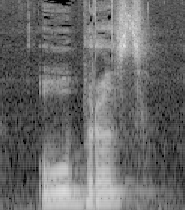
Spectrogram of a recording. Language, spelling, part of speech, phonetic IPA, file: Ukrainian, образ, noun, [ˈɔbrɐz], Uk-образ.ogg
- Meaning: 1. image (graphical representation) 2. icon (sacred image)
